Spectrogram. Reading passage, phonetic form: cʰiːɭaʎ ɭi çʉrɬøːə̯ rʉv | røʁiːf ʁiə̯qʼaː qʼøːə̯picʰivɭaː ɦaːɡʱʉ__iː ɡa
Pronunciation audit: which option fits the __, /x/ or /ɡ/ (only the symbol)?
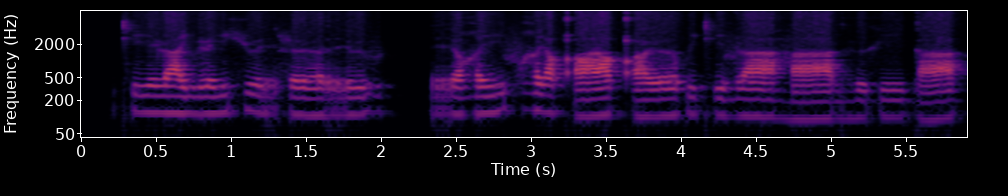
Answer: x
